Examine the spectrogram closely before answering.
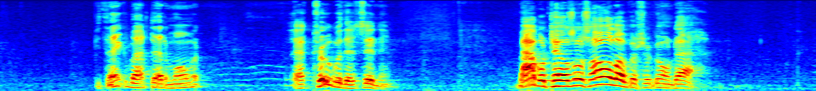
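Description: An elderly man speaks slowly and calmly into a microphone, in short phrases with pauses.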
